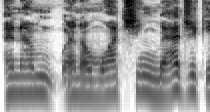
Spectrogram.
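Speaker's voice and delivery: ordinary talk, nothing marked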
